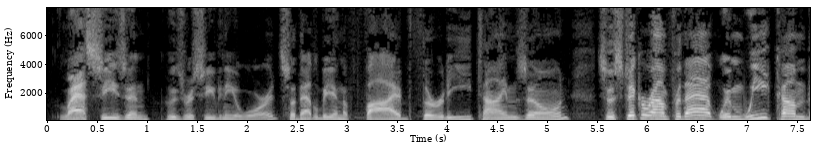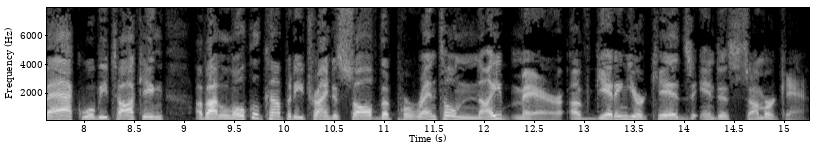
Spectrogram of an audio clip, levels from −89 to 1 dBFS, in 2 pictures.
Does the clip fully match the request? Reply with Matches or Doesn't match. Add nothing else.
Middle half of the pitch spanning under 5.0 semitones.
Doesn't match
